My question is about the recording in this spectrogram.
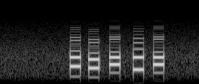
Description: DTMF, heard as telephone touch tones, dialled by hand, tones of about 100 ms. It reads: 84020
